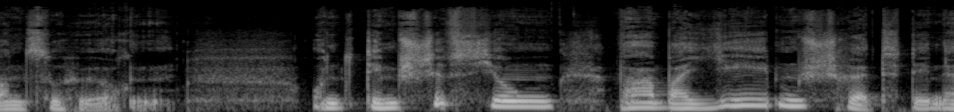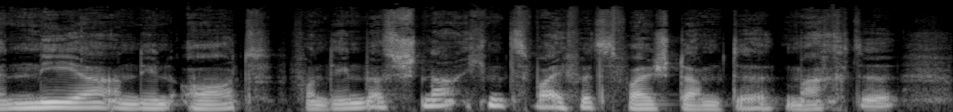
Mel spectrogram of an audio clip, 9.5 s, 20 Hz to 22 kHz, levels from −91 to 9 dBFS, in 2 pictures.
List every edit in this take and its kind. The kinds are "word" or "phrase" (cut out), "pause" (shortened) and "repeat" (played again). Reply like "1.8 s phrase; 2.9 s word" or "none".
6.2 s pause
